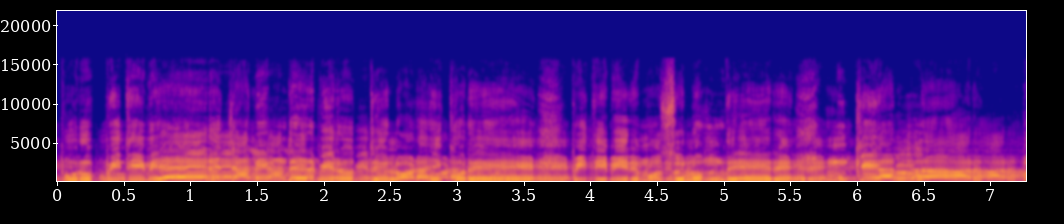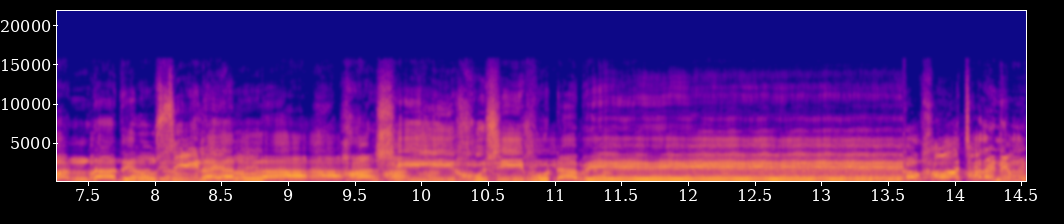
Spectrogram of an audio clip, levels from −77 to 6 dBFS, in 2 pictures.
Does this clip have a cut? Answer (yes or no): yes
